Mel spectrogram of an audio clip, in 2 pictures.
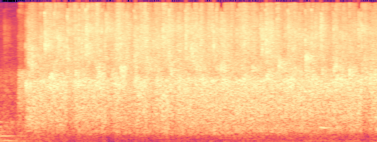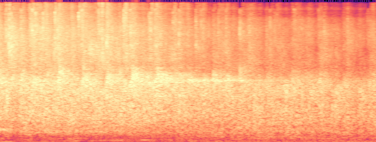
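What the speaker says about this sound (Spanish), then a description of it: "Dale un fuerte aplauso al Señor." A church congregation gives a strong, sustained round of applause during a preaching service, many hands clapping in a thick, loud, continuous wash that starts abruptly and holds steady, with no talk over it.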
